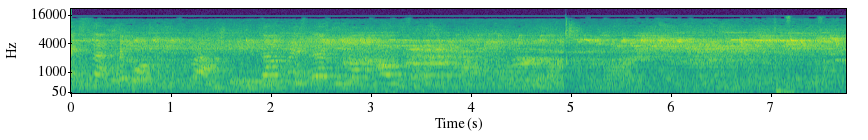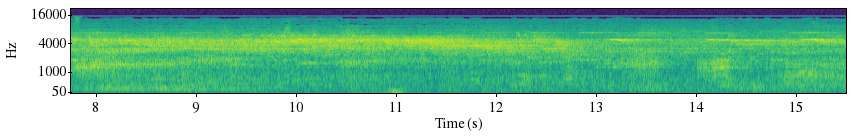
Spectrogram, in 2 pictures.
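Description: Young children speak and call out excitedly, heard through a microphone from a distance.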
